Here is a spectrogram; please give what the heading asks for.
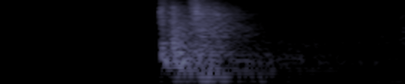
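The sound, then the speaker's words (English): A door swings shut with one solid thunk as a man in a wheelchair closes it behind him on returning to his room. The sharp, loud impact fades over a short tail, with no voices around it. “He wheels himself back into his room and closes the door behind him.”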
